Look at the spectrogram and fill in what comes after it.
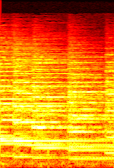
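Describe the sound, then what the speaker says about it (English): Church bells rung by a team of bell ringers in change ringing, a dense wash of overlapping metallic tones with sustained ringing harmonics, heard fairly close and continuous. "Church bells convey many messages."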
